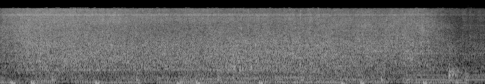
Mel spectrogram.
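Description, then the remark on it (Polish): A loud, steady hissing sizzle of vegetable broth poured onto rice toasted for about 3-4 minutes in a frying pan, steam rushing continuously for several seconds before easing off slightly at the end, with no talking. “Kiedy ryż jest już trochę sprażony, zalewamy go bulionem warzywnym.”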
